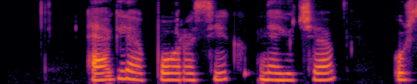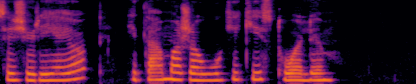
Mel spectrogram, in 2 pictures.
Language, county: Lithuanian, Vilnius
